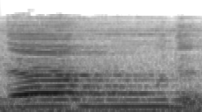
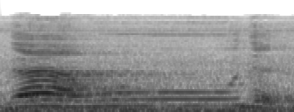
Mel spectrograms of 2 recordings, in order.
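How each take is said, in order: First: The final long vowel is held the shortest. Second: The final long vowel is held a medium time. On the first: "कसर" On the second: "तवसुत"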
